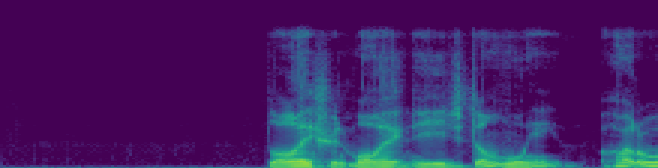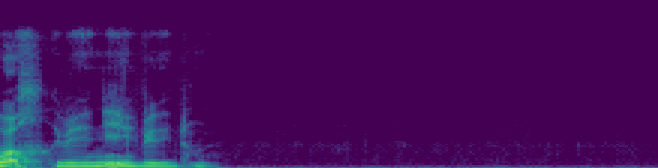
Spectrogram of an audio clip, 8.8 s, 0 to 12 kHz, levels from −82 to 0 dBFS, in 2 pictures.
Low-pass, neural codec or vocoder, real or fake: 9.9 kHz; autoencoder, 22.05 kHz, a latent of 192 numbers a frame, VITS, trained on many speakers; fake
